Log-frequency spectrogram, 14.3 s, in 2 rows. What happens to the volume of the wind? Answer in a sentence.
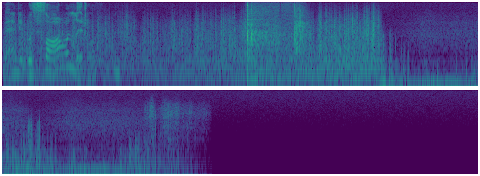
The loudness of the wind goes up, then down.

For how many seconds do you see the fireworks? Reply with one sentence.
The fireworks can't be heard in this clip.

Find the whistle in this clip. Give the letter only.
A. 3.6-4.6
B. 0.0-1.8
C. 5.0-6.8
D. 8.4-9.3
A.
